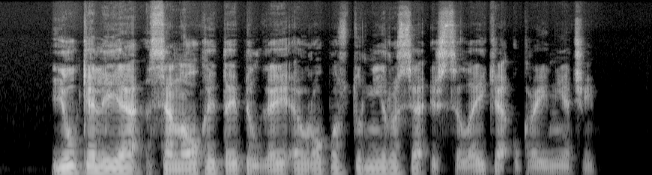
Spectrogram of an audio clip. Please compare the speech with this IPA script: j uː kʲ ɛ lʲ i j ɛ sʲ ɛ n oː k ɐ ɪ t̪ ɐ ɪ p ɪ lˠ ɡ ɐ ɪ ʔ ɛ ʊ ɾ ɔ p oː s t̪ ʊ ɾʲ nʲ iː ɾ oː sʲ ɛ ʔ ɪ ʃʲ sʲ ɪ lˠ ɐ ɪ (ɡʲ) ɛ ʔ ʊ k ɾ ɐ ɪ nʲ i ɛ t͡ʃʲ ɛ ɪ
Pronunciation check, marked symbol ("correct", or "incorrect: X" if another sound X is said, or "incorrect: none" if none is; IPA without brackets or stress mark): incorrect: kʲ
